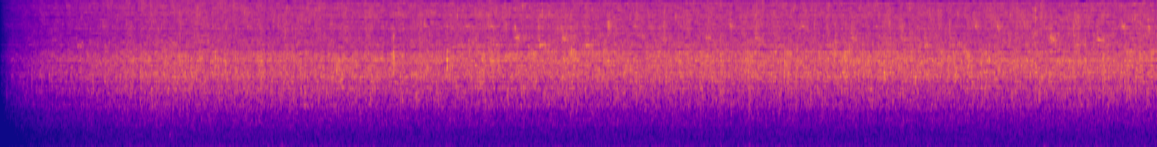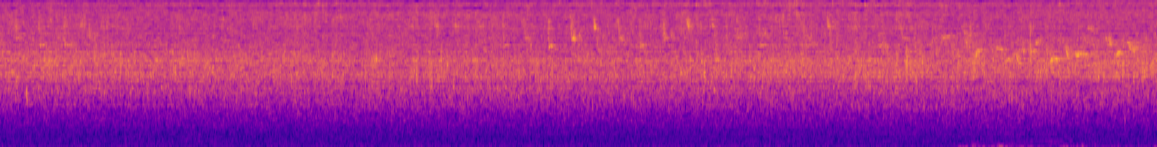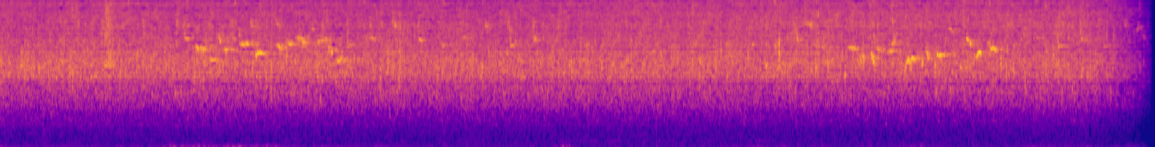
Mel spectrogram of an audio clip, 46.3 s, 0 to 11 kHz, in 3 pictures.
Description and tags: fish pond 290410
29.04.10: about 15.00. at the back of the stonemason's workshop on Koscielna street in Czerwonak (small town near of the Poznan city). the sound of the water falling to the fish pond. in the background birds sing.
